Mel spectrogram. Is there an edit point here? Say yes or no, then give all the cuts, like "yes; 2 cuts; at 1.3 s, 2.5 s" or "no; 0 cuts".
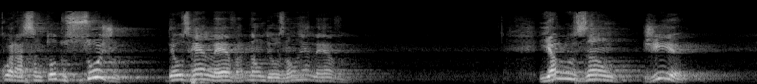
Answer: yes; 2 cuts; at 5.6 s, 6.4 s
